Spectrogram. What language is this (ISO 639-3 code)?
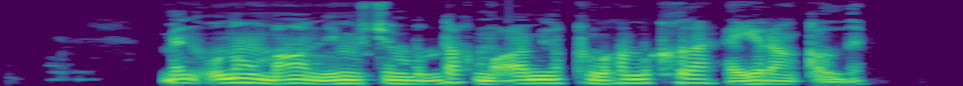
uig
